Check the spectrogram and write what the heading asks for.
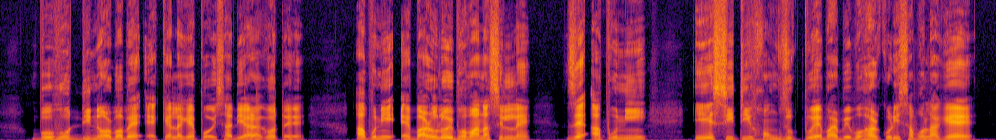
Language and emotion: Assamese, disgusted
